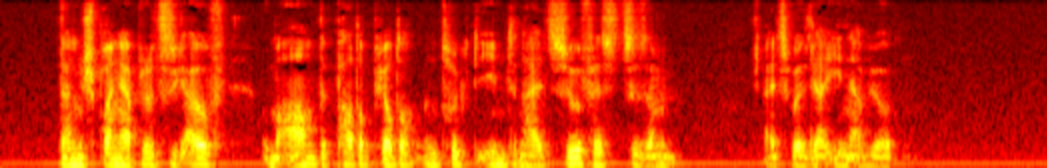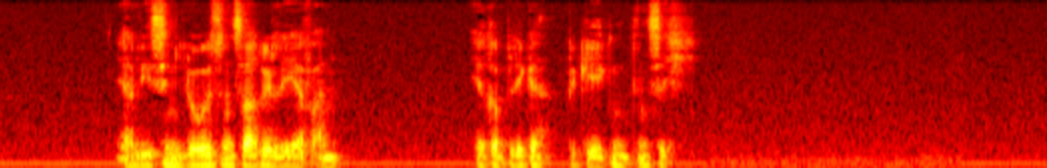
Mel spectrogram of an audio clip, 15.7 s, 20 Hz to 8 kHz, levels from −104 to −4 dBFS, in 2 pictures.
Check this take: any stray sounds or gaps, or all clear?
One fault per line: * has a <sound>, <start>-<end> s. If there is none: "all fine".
all fine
